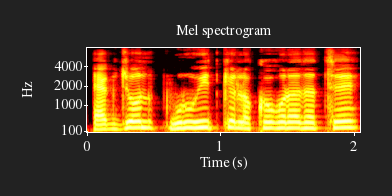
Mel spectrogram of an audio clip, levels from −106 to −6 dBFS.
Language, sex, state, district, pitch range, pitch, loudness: Bengali, male, West Bengal, Cooch Behar, 200-220 Hz, 205 Hz, -14 LUFS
